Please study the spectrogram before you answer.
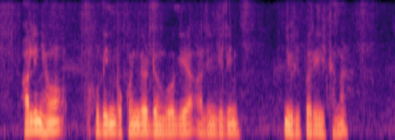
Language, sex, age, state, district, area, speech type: Santali, male, 60+, Jharkhand, East Singhbhum, rural, spontaneous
